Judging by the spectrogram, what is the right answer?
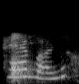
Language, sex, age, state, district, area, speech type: Bengali, female, 18-30, West Bengal, Alipurduar, rural, conversation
